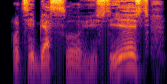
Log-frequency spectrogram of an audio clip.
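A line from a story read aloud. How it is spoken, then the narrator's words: Growled. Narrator (Russian): прорычал он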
